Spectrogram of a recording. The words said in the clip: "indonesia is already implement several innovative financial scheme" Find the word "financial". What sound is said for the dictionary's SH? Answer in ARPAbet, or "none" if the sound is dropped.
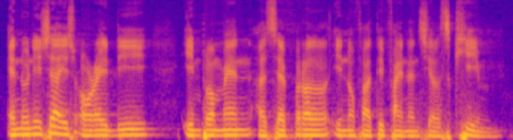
S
